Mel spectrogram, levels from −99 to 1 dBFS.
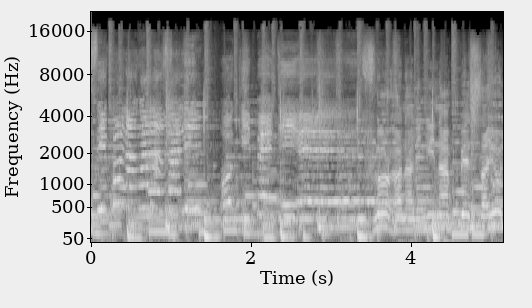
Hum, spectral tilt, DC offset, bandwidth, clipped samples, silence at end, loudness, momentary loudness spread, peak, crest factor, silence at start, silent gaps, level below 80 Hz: none; -4 dB/octave; under 0.1%; 19 kHz; under 0.1%; 0 s; -15 LUFS; 3 LU; -2 dBFS; 14 dB; 0 s; none; -28 dBFS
